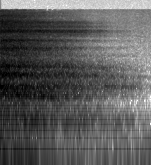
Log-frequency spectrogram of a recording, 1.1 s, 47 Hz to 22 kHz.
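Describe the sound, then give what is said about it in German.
A long, deep exhale out through the mouth during a relaxation breathing exercise. It is a soft, breathy rush that starts fairly full and gradually thins out and fades over about a second. “Und das geht am besten, wenn wir 3-mal tief ein- und ausatmen. Und zwar durch die Nase ein und lange durch den Mund aus.”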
